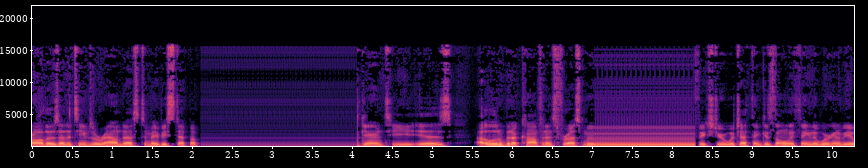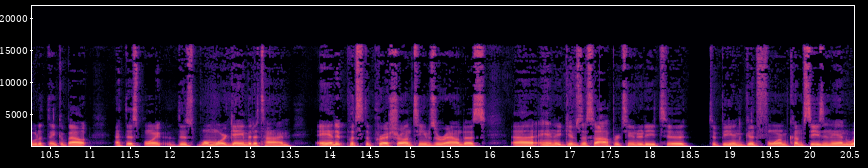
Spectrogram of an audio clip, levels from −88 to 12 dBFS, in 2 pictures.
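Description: A system hang loop runs from 2.12 to 4.06 s and again from 7.04 to 8.28 s. Each time the system stalls while the audio hardware keeps replaying the same 20 ms stretch of its buffer, so the sound freezes into a steady 50 Hz buzz instead of stuttering. The first hang repeats that fragment 97 times, the second 62 times, and around two seconds and one and a half seconds of audio are lost respectively.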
